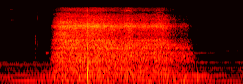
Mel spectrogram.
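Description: A single long, steady inhale drawn in through the nose, airy and hissing, lasting about a second and a half against near silence, soft, taken during a breathing exercise.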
